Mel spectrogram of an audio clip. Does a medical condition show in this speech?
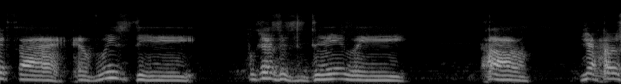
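Yes: spinal muscular atrophy type 2.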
